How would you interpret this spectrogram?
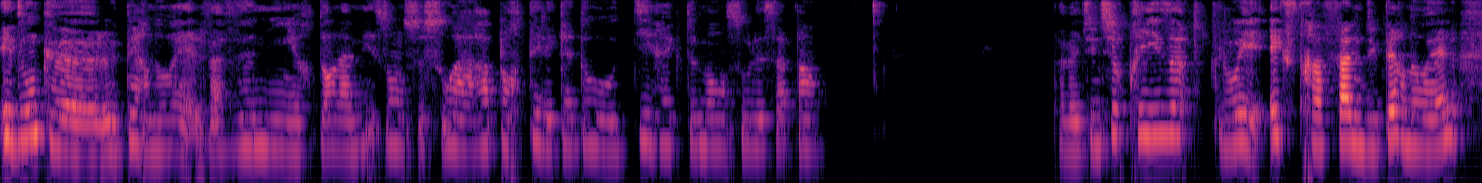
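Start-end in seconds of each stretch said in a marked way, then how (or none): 0.5-8.2 soft, quiet voice. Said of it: "Faudrait pas que je parle trop fort".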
